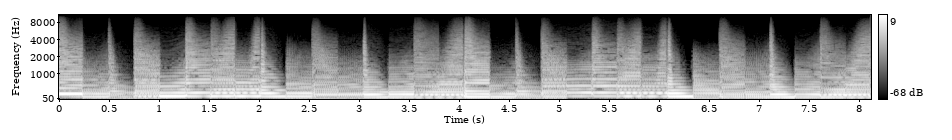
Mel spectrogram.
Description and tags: TS Racer 118bpm
Simple music loop for Hip Hop, House, Electronic music.
electronic, hip-hop, house-music, loop, music-loop, sound, synth-loop, trap, trap-music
